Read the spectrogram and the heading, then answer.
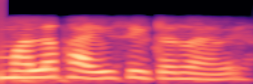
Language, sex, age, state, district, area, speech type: Marathi, female, 18-30, Maharashtra, Raigad, rural, conversation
